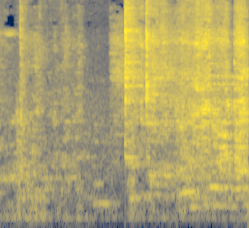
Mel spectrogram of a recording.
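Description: Water poured into a metal kadai of fried moong dal and millet, splashing into the pan, with a sharp metal clank about a second and a quarter in.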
